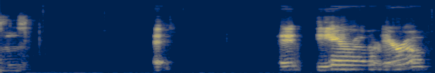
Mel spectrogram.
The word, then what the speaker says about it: Aero: pronounce this the arrow Arrow yeah Arrow just like Aerosmith it's a 100 sustainably sourced cocoa it's 42 grams of milk chocolate 120 calories so here's here's the big thing with arrow bars it's you you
